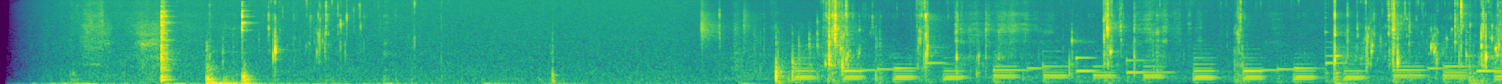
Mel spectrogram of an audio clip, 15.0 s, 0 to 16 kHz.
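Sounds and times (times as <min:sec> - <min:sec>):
wet squishy broth sounds: 0:02.5 - 0:04.2, 0:08.2 - 0:11.7, 0:13.3 - 0:15.0.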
